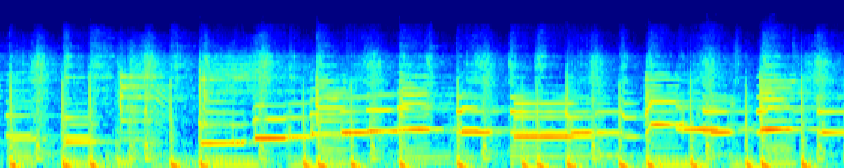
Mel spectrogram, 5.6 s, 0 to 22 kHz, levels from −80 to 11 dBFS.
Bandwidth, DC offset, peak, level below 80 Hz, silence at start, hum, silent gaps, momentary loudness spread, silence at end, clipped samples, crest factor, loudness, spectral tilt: 13 kHz; under 0.1%; -2 dBFS; -26 dBFS; 0 s; none; none; 6 LU; 0 s; under 0.1%; 16 dB; -18 LUFS; -4 dB/octave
